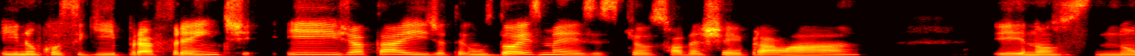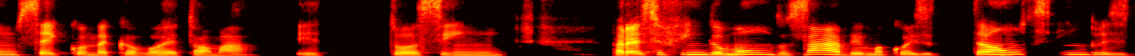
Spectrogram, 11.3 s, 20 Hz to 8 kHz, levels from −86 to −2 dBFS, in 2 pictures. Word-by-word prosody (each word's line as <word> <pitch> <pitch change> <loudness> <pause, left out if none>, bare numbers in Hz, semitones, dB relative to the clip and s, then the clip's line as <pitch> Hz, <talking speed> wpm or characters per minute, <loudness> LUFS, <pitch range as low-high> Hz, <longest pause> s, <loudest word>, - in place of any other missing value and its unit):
e 225 0 -2
não 230 - +1
consegui 225 -2 -4
ir - - -8
para 225 0 +5
frente 225 +2 0
e 255 0 +3
já 245 0 +2
está 250 +1 +2
aí, 245 -2 +2
já 220 - -5
tem 225 0 -8
uns 220 -2 -6
2 235 +3 +4
meses 205 -7 -3
que 205 - -8
eu 200 - -6
só 210 - -2
deixei 215 -1 +1
pra 200 0 -1
lá 190 +4 -1 0.7
e 200 +2 -3
não 205 +1 -1
se 210 0 -4
não 210 +1 -5
sei 210 -2 +2
quando 195 -1 -3
é 190 - -1
que - - -9
eu 195 - -2
vou 185 - -2
retomar. 185 -4 -3 0.2
E - - -10 0.3
tô 190 - -2
assim, 190 -2 -1 0.5
parece 220 +3 +7
o - - -4
fim 255 +2 -1
do 240 -2 +3
mundo 250 -2 0
sabe, 235 -3 +4
uma 210 - -2
coisa 210 0 -5 0.2
tão 255 +4 +4
simples 255 -4 -5
e 220 - -13
220 Hz, 245 wpm, -24 LUFS, 200-240 Hz, 0.7 s, parece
